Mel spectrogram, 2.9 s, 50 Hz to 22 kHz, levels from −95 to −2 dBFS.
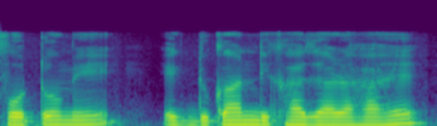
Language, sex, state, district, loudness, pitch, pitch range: Hindi, male, Assam, Sonitpur, -17 LUFS, 120 Hz, 120-125 Hz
